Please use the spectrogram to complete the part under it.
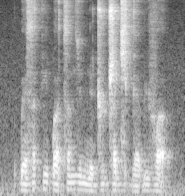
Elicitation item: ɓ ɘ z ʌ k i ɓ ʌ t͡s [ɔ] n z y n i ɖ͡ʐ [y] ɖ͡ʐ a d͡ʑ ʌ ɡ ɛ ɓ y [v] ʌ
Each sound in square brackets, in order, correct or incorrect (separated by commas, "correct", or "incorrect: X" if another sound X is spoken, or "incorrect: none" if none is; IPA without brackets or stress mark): incorrect: ʌ, correct, correct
